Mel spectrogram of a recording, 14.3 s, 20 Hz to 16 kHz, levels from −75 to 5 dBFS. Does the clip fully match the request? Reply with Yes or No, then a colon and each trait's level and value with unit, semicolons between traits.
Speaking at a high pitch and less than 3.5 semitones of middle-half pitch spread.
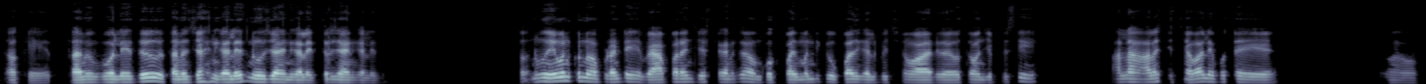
No: low, 125 Hz; average, 2.9 semitones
